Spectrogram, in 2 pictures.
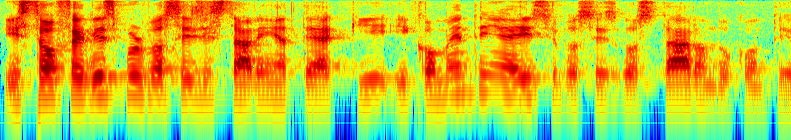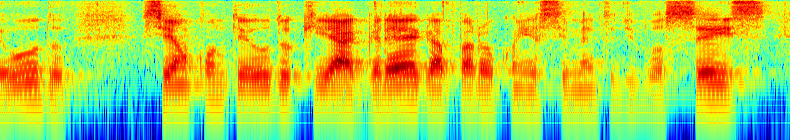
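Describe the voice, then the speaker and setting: Man teaching phrases slowly and clearly. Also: a little high, darkish tone. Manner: repeats phrases slowly and carefully, then explains in quick asides; friendly, addresses viewers directly. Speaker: language teacher. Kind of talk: casual online language lesson.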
